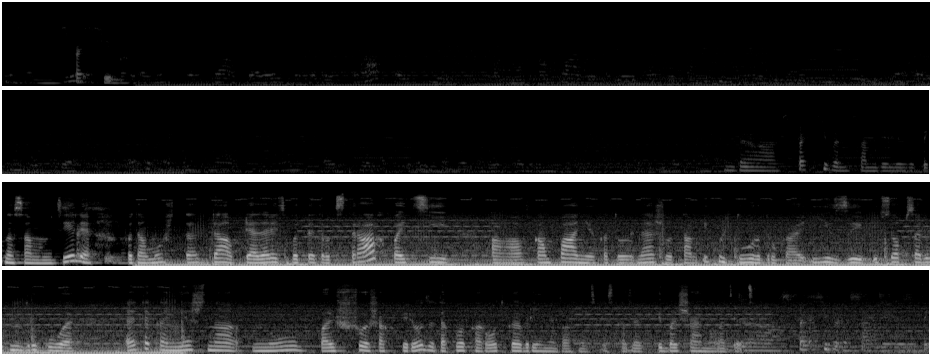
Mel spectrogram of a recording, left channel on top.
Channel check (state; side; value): quieter; left; 32.7 dB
